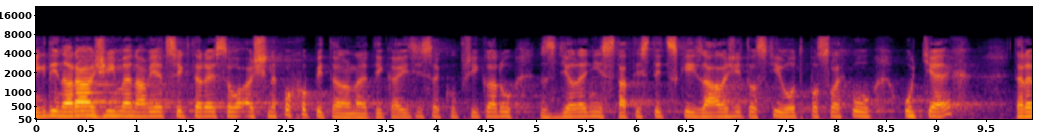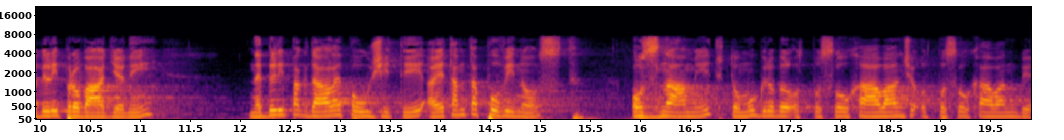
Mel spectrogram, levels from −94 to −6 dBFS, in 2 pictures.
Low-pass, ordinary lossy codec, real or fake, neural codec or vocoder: 7.2 kHz; MP3, 48 kbps; real; none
